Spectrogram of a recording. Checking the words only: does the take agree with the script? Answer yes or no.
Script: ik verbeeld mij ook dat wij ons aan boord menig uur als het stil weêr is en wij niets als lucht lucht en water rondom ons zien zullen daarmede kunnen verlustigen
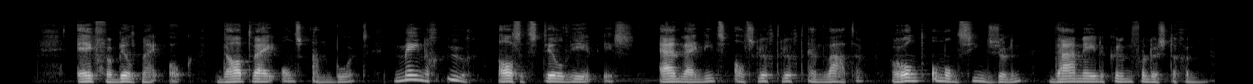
yes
